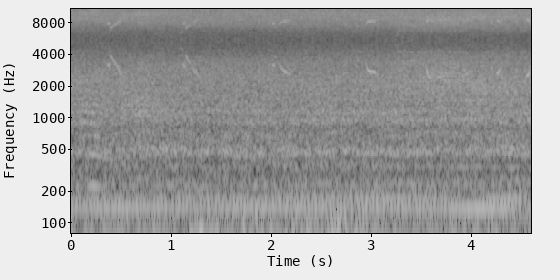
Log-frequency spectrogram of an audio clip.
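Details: Swarm of bees in Watkinsville, Georgia, being hived into a new hive body by a beekeeper: constant deep humming drone from the massed insects, even in loudness, with occasional brief higher buzzes of single bees passing close.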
